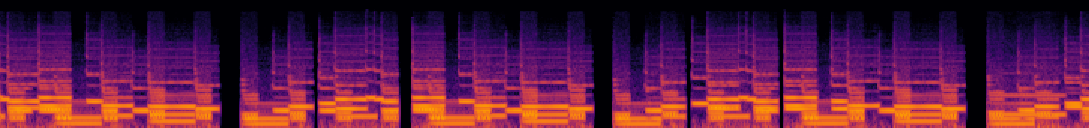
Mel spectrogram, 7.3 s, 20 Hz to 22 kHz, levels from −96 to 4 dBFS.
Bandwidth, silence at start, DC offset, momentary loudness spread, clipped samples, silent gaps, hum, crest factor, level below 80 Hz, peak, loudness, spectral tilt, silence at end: 10.5 kHz; 0 s; under 0.1%; 5 LU; under 0.1%; 1.46-1.59 s, 2.66-2.73 s, 3.95-4.08 s, 6.43-6.57 s; none; 14 dB; -48 dBFS; -10 dBFS; -23 LUFS; -8.5 dB/octave; 0 s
